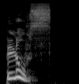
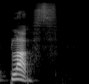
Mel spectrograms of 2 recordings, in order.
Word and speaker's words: plus: A volte per istinto, perché la sentiamo sempre pronunciata eh, con l'accento inglese, ci viene da dire plus, ma in realtà l'originale, la pronuncia che noi usiamo eh, in modo corretto è plus e quindi torniamo al nostro corso, durante il corso Plus, in una delle ultime lezioni, abbiamo parlato della bellezza dell'italiano.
